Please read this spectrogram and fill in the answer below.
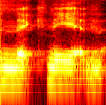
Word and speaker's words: Nc'nean: a day, let alone ask anyone else to pronounce, type anything else. So, we shortened it to nickn and the apostrophe after the NC is meant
